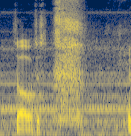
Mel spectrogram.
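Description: A man loudly slurps coffee from a spoon.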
